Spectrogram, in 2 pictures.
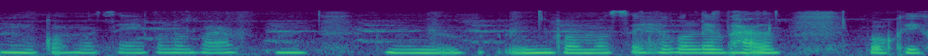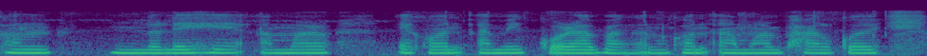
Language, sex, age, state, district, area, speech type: Assamese, female, 60+, Assam, Dibrugarh, rural, spontaneous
